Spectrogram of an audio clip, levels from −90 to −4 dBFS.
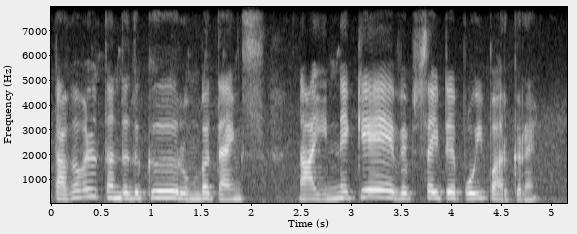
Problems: constant background noise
